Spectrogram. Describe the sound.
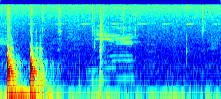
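Two loud knocks on a door in quick succession, followed by a brief voiced sound.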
